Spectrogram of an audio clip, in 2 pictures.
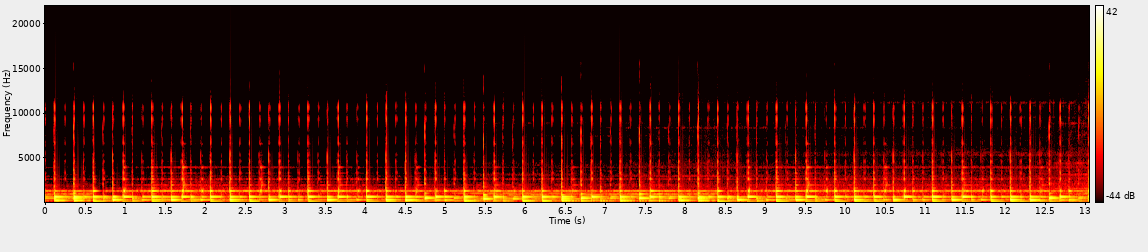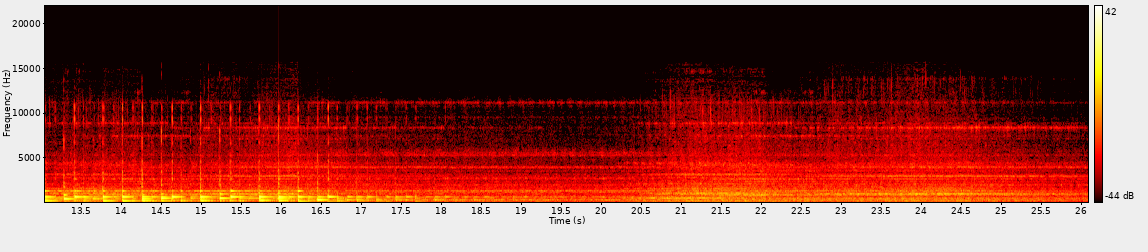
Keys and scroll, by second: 7.3 ], 9.7 ], 13.2 4, 13.5 1, 14.9 3, 15.3 ], 20.1 4, 24.9 ].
